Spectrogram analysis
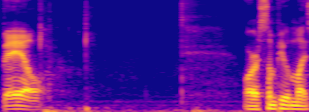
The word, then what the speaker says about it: Baal: say it different ways I'll say it baale or some people might say ball either way it's spelled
